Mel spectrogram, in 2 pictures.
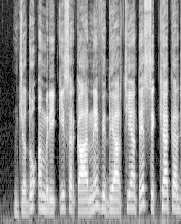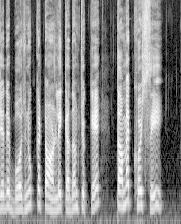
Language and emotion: Punjabi, happy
